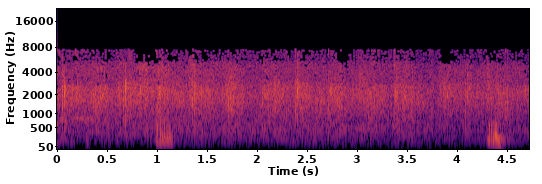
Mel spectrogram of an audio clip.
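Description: A crowd claps for Jesus in sustained, dense applause for several seconds, with many hands blending into a steady wash and no one speaking over it.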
